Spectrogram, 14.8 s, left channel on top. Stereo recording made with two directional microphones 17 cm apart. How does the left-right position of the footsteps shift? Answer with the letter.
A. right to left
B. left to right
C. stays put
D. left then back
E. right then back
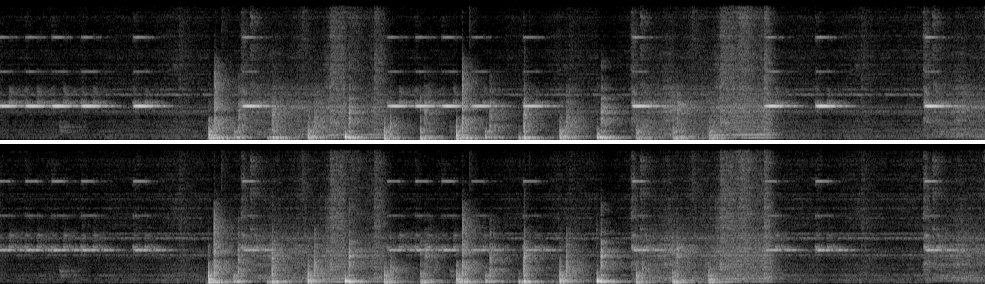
D.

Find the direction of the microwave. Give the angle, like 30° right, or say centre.
centre.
